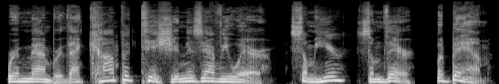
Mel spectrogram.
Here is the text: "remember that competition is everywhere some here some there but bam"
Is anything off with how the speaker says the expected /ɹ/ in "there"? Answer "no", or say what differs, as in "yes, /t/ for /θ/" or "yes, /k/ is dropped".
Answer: no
